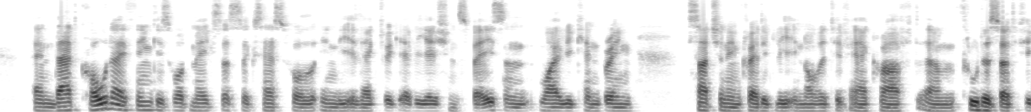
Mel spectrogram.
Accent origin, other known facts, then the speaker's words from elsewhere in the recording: Freiburg, Baden-Württemberg, Germany; now in Munich, Germany; I grew up in Freiburg, which is in the southwest of Germany. We call it the Toscana of Germany because there's tons of wine and it's the warmest region. Very beautiful, very recreational, but less industrialized than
